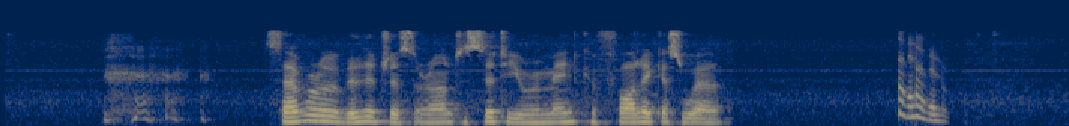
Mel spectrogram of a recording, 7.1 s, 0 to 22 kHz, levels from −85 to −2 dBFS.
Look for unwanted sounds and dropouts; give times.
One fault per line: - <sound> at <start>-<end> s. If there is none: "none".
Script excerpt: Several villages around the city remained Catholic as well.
- laugh at 0.7-1.4 s
- chirp at 6.0-6.3 s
